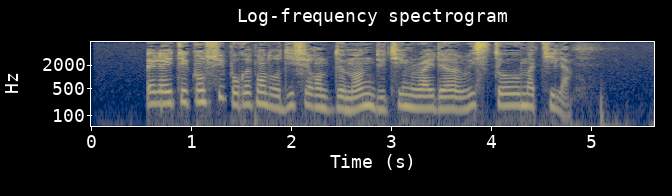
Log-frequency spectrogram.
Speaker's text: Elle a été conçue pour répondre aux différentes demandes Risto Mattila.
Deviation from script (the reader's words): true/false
true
